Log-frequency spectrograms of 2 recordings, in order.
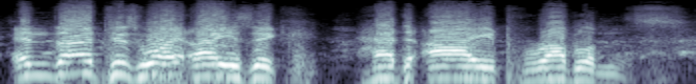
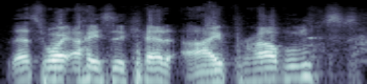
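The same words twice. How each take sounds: First: Slow, loud storyteller's conclusion, falling on "problems"; mock-solemn proclamation. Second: Slow question, rising on "eye problems"; puzzled question. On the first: Comedian mocking an audience member's Bible explanation, mock-solemn. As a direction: stretch out "eye problems" as a grand moral. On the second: Real, not acted. Comedian checking an audience member's Bible explanation, puzzled questioning. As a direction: lift "problems" into a doubtful question.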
